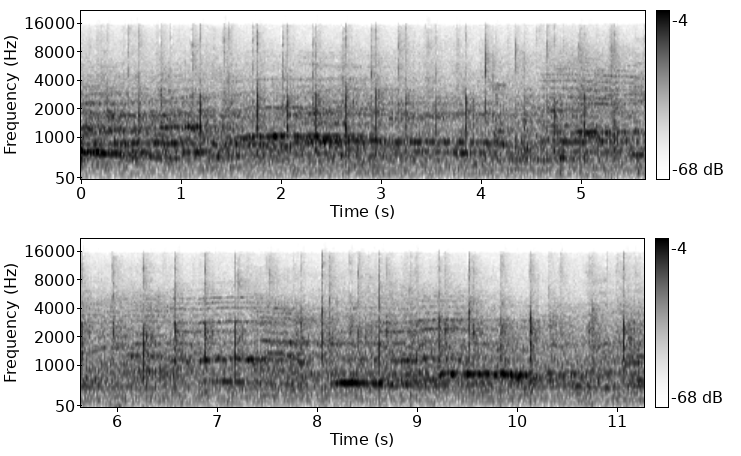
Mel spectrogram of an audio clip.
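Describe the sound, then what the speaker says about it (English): A large crowd at an Olympic swimming race in an indoor aquatics arena cheers and applauds steadily, with a dense, continuous roar and clapping that carries on without a break throughout. "She watches the crowd cheering for her."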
